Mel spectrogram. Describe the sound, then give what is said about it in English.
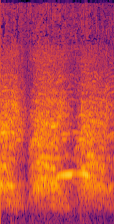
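A crowd chants to greet horror actor Robert Englund at his Hollywood Walk of Fame star ceremony, loud and sustained, swelling in three rhythmic waves with short dips between them. “He was greeted in Hollywood by a crowd that started chanting.”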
